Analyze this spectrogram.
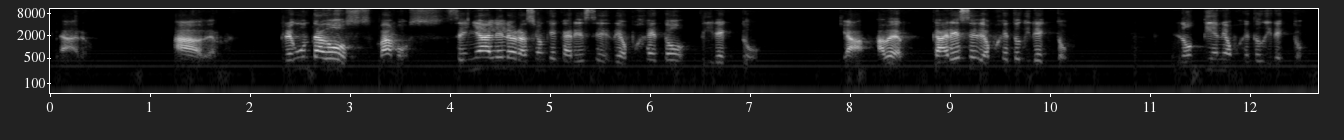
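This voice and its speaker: A woman's voice: medium pitch, expressive, a little slow, bright, forceful tone, faint music behind, poor audio. A woman teacher with a Peruvian Spanish accent, giving an online grammar class and checking in with her students often.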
